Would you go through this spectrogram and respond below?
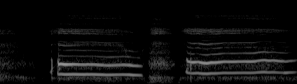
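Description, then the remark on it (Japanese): A person imitates a hungry baby crying with two drawn-out, steady wails separated by a quick breath, moderately loud, with no talking. “って泣いてママたちに教えてくれるんだよね。”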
